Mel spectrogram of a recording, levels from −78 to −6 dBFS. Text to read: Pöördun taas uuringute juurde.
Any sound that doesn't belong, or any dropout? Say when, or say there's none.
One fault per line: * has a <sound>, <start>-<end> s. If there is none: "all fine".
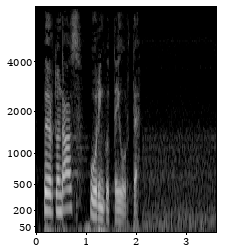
all fine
